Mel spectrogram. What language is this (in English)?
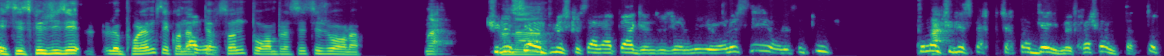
French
